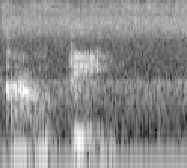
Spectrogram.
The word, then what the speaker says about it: could: sopan ya bacanya k ya l-nya enggak usah dibaca bukan k ya bukan k tapi k ya Jadi kalau di dalam fonetiknya itu k D ya KUD fonetiknya KUD itu banya kde Nah kdee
